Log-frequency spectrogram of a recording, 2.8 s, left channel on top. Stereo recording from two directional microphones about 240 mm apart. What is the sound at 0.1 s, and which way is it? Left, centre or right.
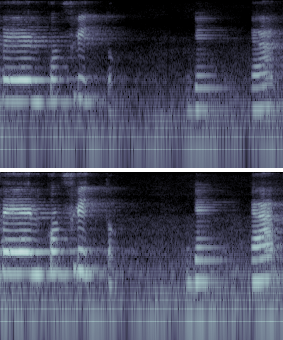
A woman's voice, right.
